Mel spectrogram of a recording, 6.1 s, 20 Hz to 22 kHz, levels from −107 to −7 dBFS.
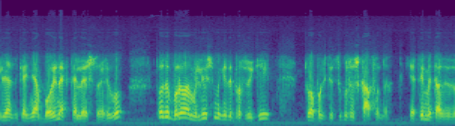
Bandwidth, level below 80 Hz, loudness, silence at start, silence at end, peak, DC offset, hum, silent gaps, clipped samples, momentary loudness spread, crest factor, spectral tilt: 7.4 kHz; -68 dBFS; -20 LUFS; 0 s; 0 s; -4 dBFS; under 0.1%; none; none; under 0.1%; 14 LU; 18 dB; -4.5 dB/octave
